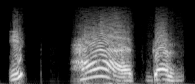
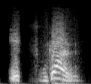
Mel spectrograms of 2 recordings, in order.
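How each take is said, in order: First: The word has is said in full. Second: The word has is reduced to a contraction. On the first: "The strong form" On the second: "the weak form"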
